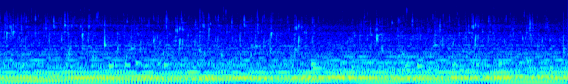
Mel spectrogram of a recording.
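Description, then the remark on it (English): Fresh water trickles steadily and continuously at a seaside cave, with small scattered drips over a constant low droning hum. The sound stays even throughout, with no voices. “The waves, the distant birds, the trickling fresh water, the breeze.”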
